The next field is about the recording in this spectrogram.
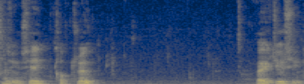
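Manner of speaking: speaking with mouth full of food, chewing. Tasting a cooked breast piece and describing it, talking with mouth full. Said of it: "I'm sorry for speaking with my mouth full".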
